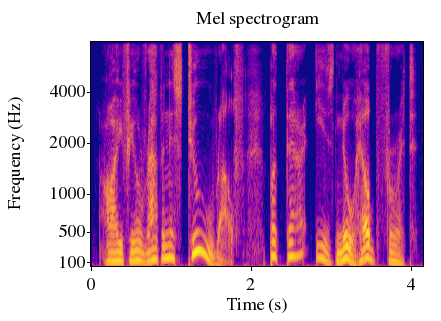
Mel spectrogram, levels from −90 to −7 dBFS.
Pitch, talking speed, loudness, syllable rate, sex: 135 Hz, 175 wpm, -19 LUFS, 4.3 syllables/s, male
